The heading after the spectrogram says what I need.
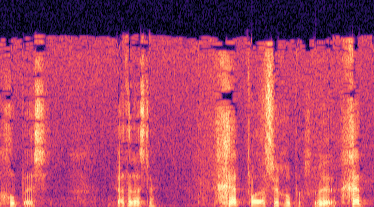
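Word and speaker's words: חטא: Which letter is silent?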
